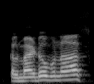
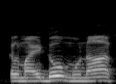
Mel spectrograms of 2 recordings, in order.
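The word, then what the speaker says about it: Chlamydomonas: Green algae में मेरे साथ बोलो, क्लैमाइडोमोनास, क्लोरेला, स्पाइरोगायरा, यूलोथ्रिक्स। मैं मतलब ये आपको श्योर बोल सकता हूं, बहुत सारे बच्चे इसको ठीक से प्रोनाउंस नहीं कर सकते। क्लमाइडोमोनास है, क्लमाइडोमोनास, क्लोरेला, स्पाइरोगायरा, यूलोथ्रिक्स, कारा, चारानी कारा, क्लैडोफोरा, वॉलवॉक्स, यूडोरीना।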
